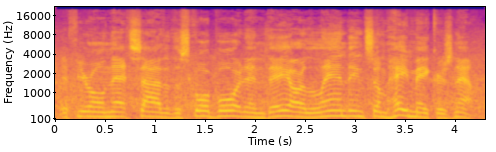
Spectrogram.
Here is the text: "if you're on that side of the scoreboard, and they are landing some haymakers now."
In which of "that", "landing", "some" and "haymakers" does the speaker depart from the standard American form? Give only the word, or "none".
none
